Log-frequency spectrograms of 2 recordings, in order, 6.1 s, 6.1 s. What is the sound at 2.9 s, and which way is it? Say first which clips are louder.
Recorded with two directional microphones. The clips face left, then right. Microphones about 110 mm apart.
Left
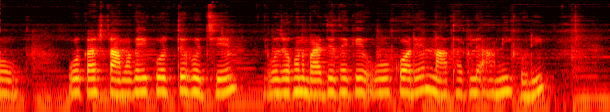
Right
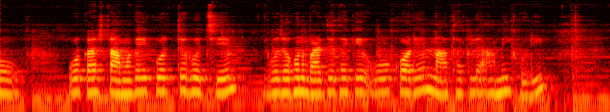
Speech: left 1 dB; 15° right (ahead or behind).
